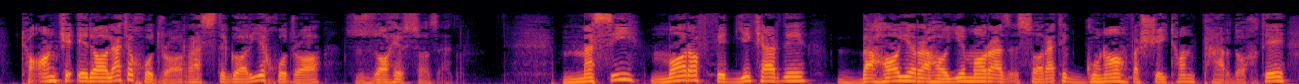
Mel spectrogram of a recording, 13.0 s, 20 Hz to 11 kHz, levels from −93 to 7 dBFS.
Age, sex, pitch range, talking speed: 50-69, male, 100-145 Hz, 115 wpm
